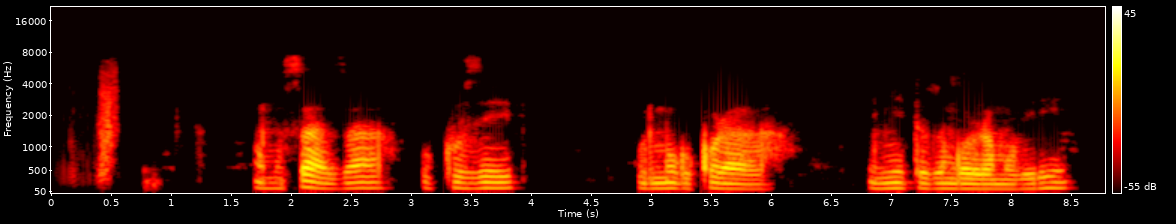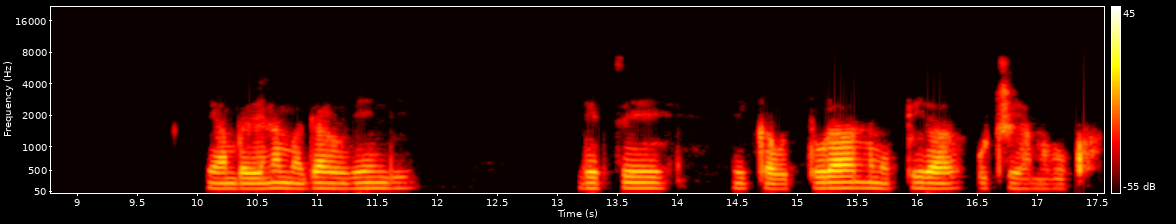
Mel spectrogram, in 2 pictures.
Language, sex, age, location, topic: Kinyarwanda, male, 36-49, Kigali, health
